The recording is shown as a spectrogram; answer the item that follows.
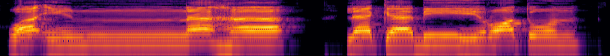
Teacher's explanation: نون میں غنہ کرنا ہے، آواز ناک میں چھپانی ہے. یہ گول ہا ہے چشمے والی، صرف منہ سے ہوا نکالنے کی طرح اس کو پڑھا جاتا ہے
